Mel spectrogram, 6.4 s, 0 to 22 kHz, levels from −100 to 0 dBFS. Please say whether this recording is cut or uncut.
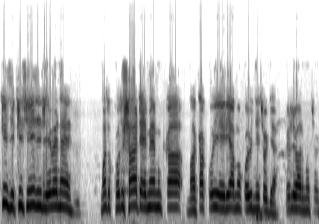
uncut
